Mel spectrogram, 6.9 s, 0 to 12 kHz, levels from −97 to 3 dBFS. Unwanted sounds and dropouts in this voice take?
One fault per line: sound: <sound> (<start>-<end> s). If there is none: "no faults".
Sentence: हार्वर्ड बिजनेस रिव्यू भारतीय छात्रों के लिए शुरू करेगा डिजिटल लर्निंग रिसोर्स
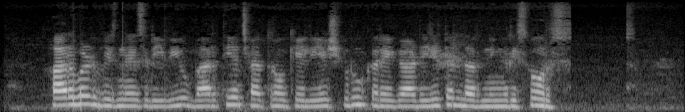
no faults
